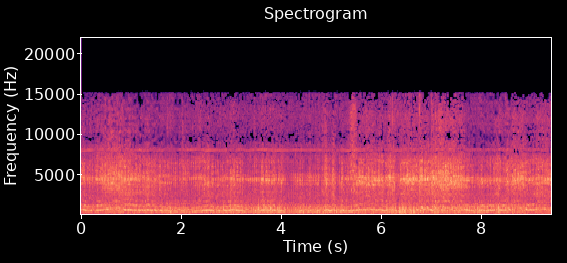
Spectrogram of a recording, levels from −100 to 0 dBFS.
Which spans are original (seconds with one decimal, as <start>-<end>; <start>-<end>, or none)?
0.0-0.4; 2.1-7.7; 8.6-9.4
